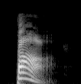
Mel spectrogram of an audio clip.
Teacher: 它是从最高的五，一下子降到最低的一。所以去声是高起直降，它是最高的调子开始起，直降，直直地降下来，然后呢，气强通畅，它没有陷入后降，先问后扬，整个过程都是气强通畅的。跟我读一遍，高起直降，气强通畅。还是以那个音为例子，前面读的是八把，把，这次跟我读，爸。肯定有听众在心里面默默地说，“哎，别占我便宜啊。”再来一遍，爸。好，我们把四个音连起来读一遍，八，把，把，爸。同时呢，做手势，横羊、拐弯儿、酱，哎，手势要做起来，你不管是用手指也好，手掌也好，反正这个动作呀，像跳舞一样，你得把它划起来。八，把，把，把。好了，休息一下，今天的节目就到这里。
